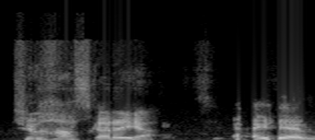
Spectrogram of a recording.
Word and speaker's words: churrascaria: We went to eat Brazilian churrascaria. Churrascaria. Churrascaria. Churrascaria. Yes, Brazilian.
